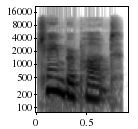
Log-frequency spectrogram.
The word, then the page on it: chamber pot: American English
